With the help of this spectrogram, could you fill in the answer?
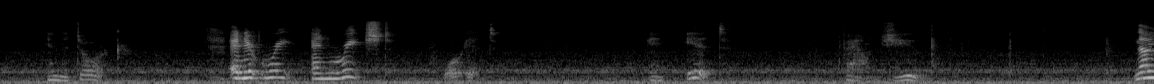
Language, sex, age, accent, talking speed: English, female, 60-79, American, 80 wpm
